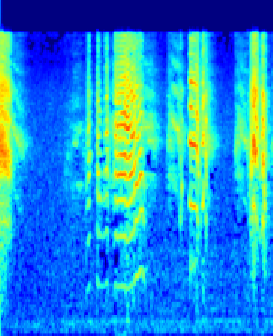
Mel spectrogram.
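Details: Talking parrot: a harsh squawk, quiet, then a quick stutter of clicks leading into a wavering voice-like syllable, followed by more raspy bursts.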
